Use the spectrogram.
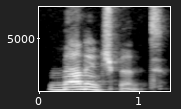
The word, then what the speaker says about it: management: Management. That consonant sound is tricky. J, j.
